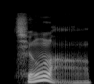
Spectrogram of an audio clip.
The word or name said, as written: 晴朗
